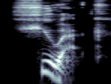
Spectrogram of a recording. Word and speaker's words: HUAC: on American Activities Committee we pronounce the abbreviation as Hugh AK HUAC Hugh AK house on American Activities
